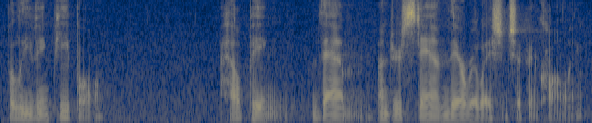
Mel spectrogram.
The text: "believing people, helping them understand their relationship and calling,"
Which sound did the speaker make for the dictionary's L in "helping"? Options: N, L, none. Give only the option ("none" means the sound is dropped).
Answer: L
